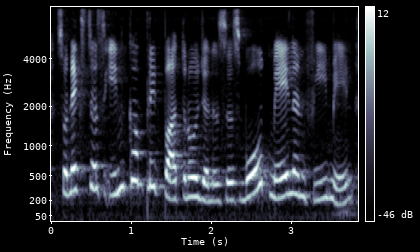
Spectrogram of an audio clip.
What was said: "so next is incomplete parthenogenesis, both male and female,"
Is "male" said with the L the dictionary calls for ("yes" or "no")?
yes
